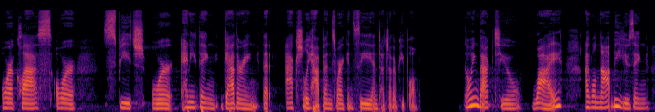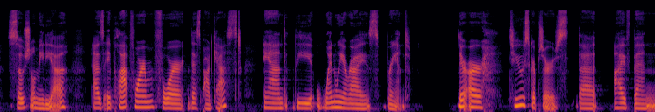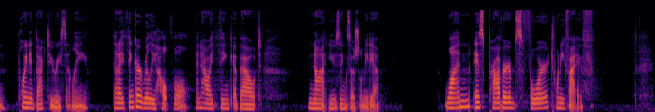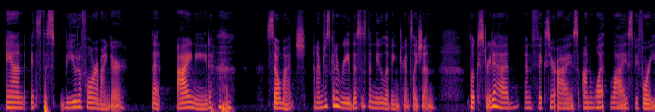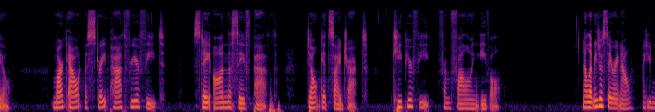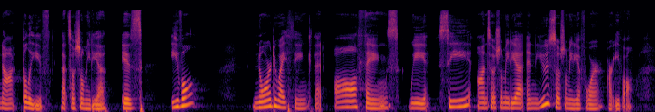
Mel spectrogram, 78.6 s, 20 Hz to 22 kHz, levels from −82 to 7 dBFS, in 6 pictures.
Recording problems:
none

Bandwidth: 14.5 kHz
